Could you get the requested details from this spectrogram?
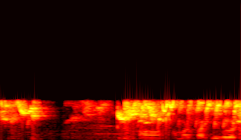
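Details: Tame green Fischer's lovebirds in a home: a shrill chirp burst, a short lull, then continuous scratchy twittering over a man speaking.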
